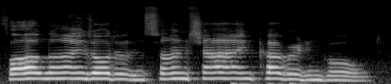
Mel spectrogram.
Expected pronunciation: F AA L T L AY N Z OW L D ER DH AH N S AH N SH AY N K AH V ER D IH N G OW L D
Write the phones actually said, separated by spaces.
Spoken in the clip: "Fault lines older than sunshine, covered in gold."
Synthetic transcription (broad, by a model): F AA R L AY N Z OW L D ER DH AH N S AH N SH AY N K AH V ER D IH N G OW L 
